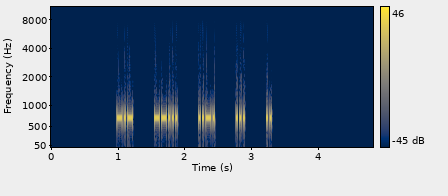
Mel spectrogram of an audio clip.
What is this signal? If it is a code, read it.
Morse code, heard as a keyed tone, about 46 wpm, spaced as for 21 wpm, 700 Hz. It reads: K7FSI
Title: USA Call Signs - 5 Characters - 4x Character Spacing - 45wpm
